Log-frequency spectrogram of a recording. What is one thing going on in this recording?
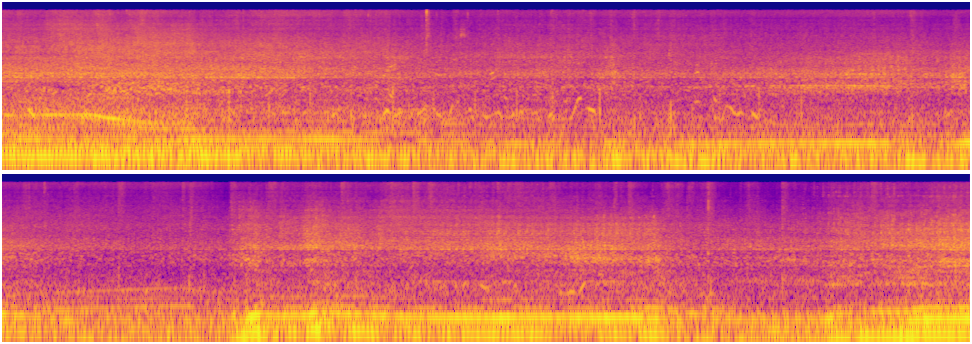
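Footsteps crunch on packed snow close by.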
